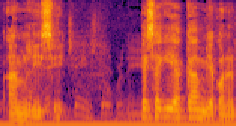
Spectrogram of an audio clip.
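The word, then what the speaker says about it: Amlici: Nuestra guía de pronunciación en la parte posterior del texto dice Amlisi.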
